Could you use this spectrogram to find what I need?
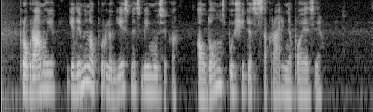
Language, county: Lithuanian, Panevėžys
